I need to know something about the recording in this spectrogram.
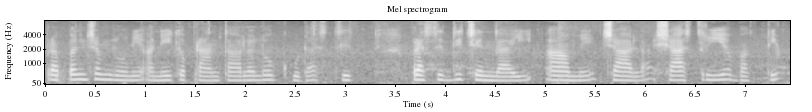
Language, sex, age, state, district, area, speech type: Telugu, female, 18-30, Telangana, Ranga Reddy, rural, spontaneous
